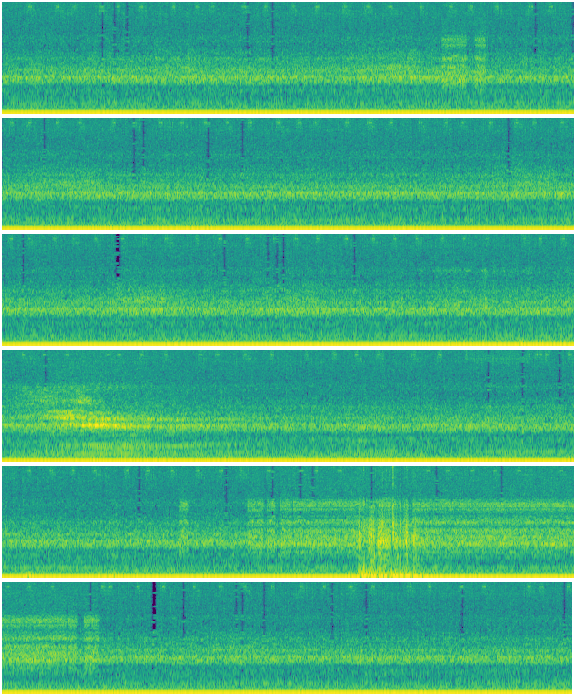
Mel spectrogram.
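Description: Steady road and engine noise of a car driving at moderate speed, heard inside the cabin. A brief swell about halfway through, as a vehicle passes in the other direction, and a short thump a few seconds before the end.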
